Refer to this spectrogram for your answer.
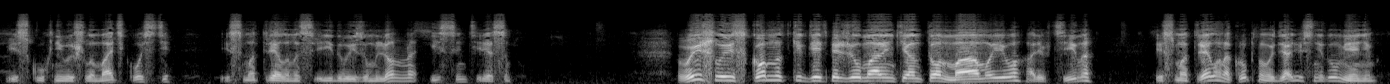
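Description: A man reading an audiobook with an expressive, vivid narration. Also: medium pitch, moderate pace, no room sound. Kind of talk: scripted narration.

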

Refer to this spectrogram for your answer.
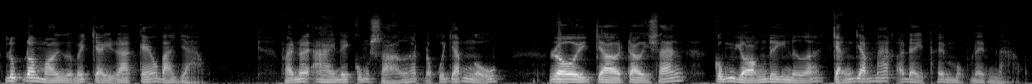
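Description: A man narrating a ghost story in a slow, retelling manner. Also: fairly low pitch, expressive, warm tone, muffled recording.

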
